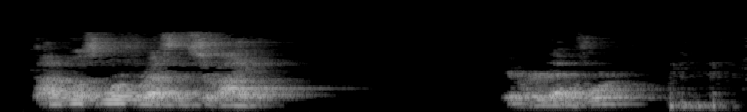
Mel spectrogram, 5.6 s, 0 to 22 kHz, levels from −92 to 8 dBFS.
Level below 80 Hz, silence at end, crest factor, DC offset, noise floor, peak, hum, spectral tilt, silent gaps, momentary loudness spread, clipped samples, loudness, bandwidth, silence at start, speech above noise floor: under -90 dBFS; 0.25 s; 20 dB; under 0.1%; -68 dBFS; -14 dBFS; none; -5 dB/octave; 2.82-2.88 s, 3.00-3.12 s, 3.23-3.69 s; 23 LU; under 0.1%; -31 LUFS; 7.8 kHz; 0.25 s; 38 dB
